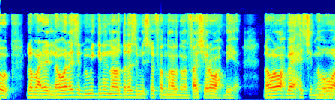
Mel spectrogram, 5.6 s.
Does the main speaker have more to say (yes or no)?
yes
